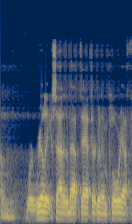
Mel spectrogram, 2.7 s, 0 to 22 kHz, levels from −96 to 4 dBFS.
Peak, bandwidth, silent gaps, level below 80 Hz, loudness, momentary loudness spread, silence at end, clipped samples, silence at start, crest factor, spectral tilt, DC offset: -4 dBFS; 11 kHz; none; -60 dBFS; -17 LUFS; 11 LU; 0 s; under 0.1%; 0 s; 14 dB; -5.5 dB/octave; under 0.1%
